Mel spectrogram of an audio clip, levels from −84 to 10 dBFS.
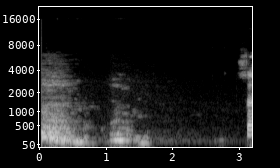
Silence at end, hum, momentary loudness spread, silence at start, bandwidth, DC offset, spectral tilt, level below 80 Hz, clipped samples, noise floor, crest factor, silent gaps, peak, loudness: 0 s; none; 21 LU; 0 s; 6.6 kHz; under 0.1%; -6.5 dB/octave; -48 dBFS; under 0.1%; -59 dBFS; 18 dB; none; -2 dBFS; -20 LUFS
